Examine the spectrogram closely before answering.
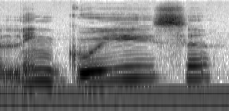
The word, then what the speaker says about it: linguiça: Se todavia o U for pronunciado, deixa de ser dígrafo. Por exemplo, na palavra linguiça.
